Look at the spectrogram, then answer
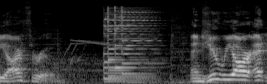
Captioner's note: Mario Selection Sound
